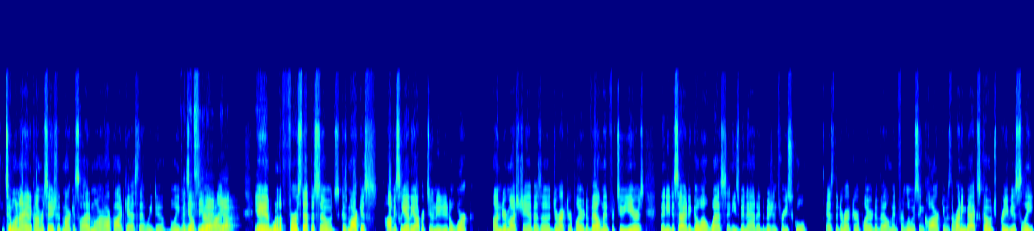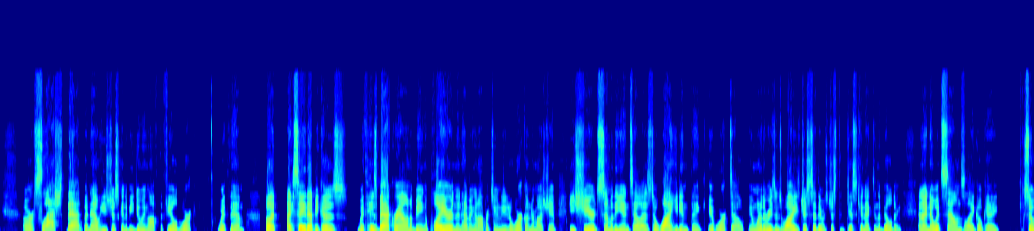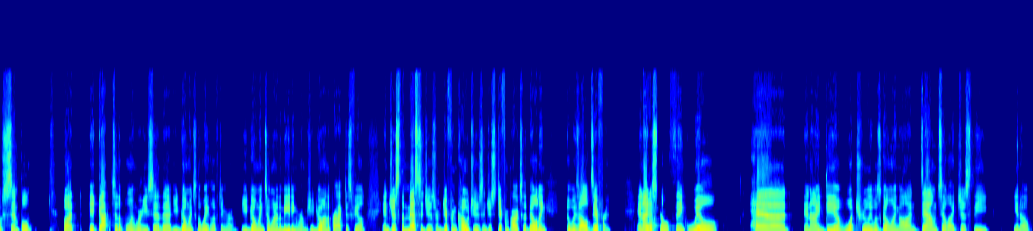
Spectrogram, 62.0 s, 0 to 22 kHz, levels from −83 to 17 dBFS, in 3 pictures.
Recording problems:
none

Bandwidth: 15 kHz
